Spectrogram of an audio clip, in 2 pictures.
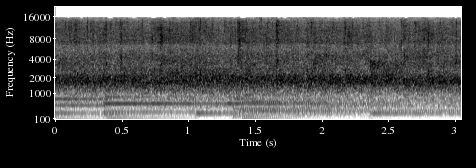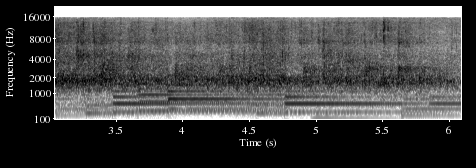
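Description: An audience claps steadily in a dense, continuous wash of applause, while sustained keyboard chords shift underneath throughout.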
